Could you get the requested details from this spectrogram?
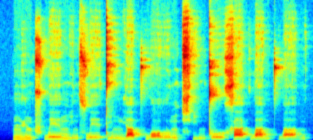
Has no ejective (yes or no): yes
